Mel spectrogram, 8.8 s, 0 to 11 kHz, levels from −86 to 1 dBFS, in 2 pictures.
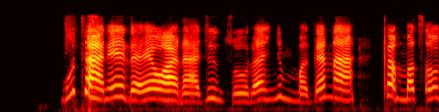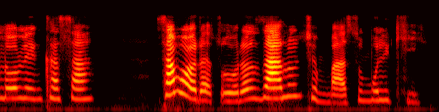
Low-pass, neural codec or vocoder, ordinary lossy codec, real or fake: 7.2 kHz; codec, 16 kHz, 4 kbps, FunCodec, trained on LibriTTS, 50 frames a second; none; fake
